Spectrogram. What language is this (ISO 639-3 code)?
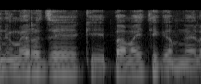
heb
